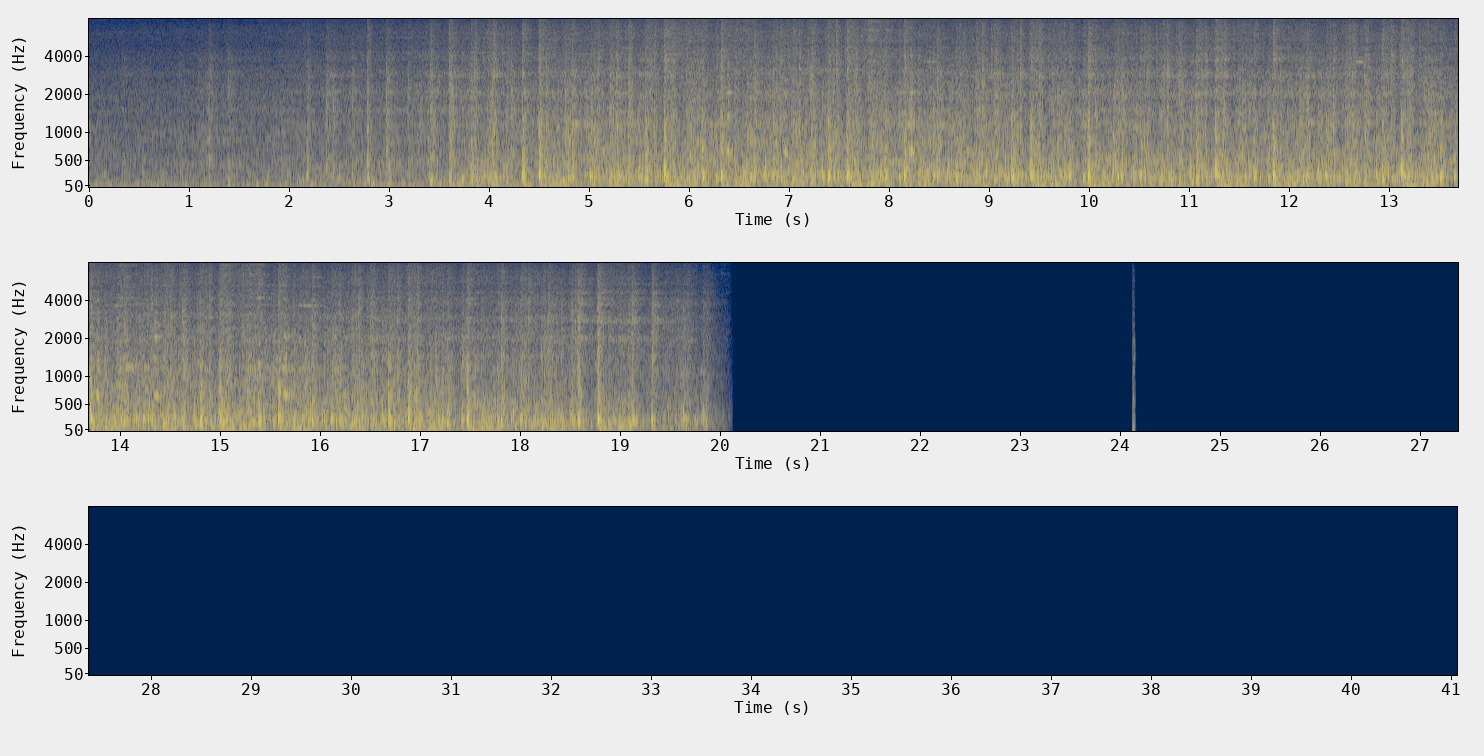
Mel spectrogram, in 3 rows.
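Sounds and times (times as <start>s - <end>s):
electric train passing: 0.0s - 20.1s
wheels clattering over rail joints: 0.5s - 20.1s.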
